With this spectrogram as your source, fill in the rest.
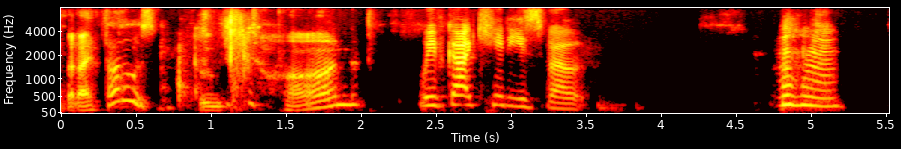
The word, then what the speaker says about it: Bhutan: We totally looked up how to pronounce Bhutan, but I thought it was Bhutan. We've got Kitty's vote. Mhm. Yeah, it's Bhutan.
